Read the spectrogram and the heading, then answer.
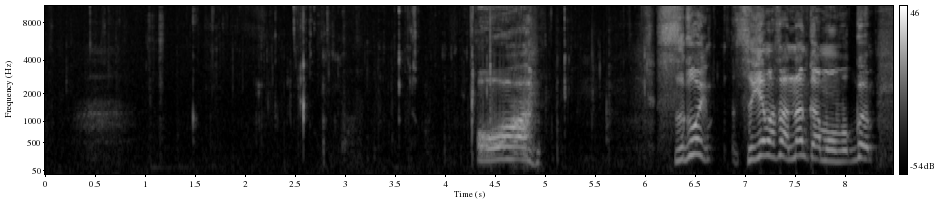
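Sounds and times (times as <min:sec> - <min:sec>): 
chewing a spoonful of very thick plain peanut butter: 0:00.2 - 0:06.1
speech: 0:04.3 - 0:05.0, 0:06.3 - 0:08.4.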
